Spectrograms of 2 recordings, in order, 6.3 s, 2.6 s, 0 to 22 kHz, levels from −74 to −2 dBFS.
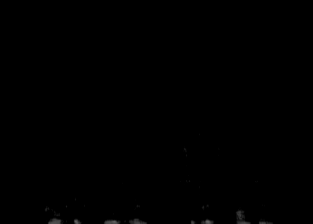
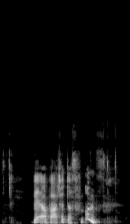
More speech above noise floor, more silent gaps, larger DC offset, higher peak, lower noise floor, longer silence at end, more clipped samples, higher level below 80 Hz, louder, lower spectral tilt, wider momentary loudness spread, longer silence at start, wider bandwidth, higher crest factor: first, over 33 dB vs 22 dB; neither; neither; second, -40 dBFS vs -2 dBFS; first, under -90 dBFS vs -39 dBFS; first, 0.65 s vs 0.4 s; neither; second, under -90 dBFS vs -64 dBFS; second, -58 LUFS vs -17 LUFS; first, -6.5 dB/octave vs -3.5 dB/octave; second, 10 LU vs 19 LU; first, 0.9 s vs 0.15 s; first, 13 kHz vs 9.6 kHz; about the same, 18 dB vs 18 dB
